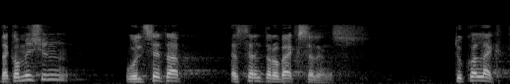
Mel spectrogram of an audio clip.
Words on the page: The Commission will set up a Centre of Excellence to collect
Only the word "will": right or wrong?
right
